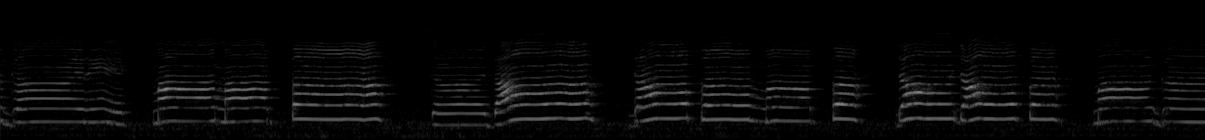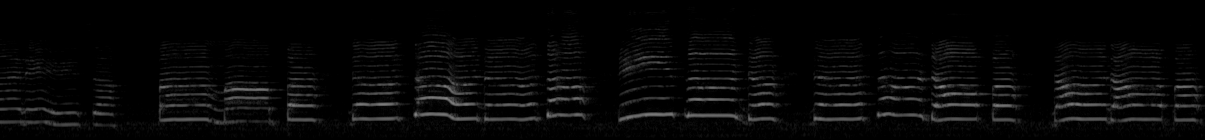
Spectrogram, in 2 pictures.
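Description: A young girl singing solo and unaccompanied in a high voice. Her phrases last about a second each, with gliding ornaments between notes and brief breaths between phrases.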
